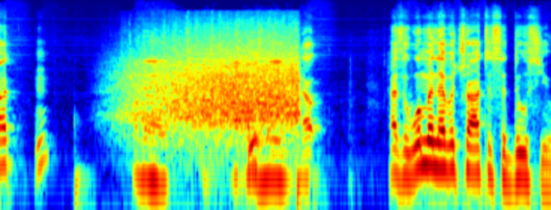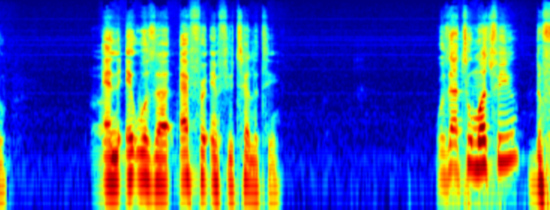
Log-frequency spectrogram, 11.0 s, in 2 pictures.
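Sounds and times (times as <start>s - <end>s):
speech: 0.0s - 0.6s, 2.5s - 3.2s, 3.9s - 5.6s, 6.5s - 8.4s, 9.9s - 10.9s
applause: 1.1s - 3.0s.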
